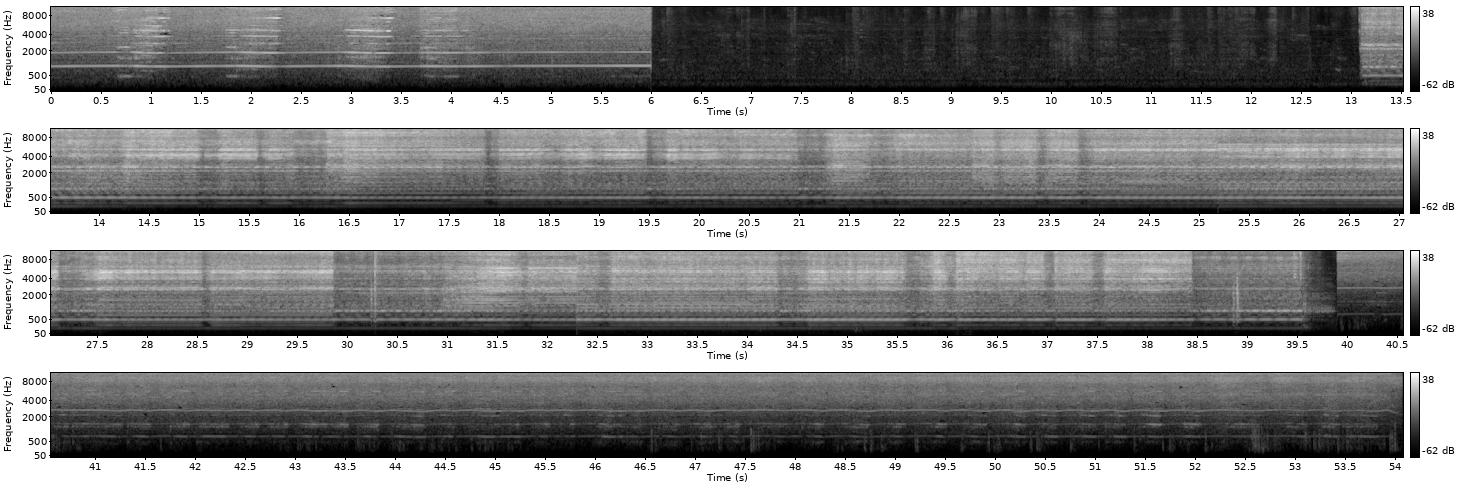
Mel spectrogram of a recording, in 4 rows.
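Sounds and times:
scroll saw cutting wood: 0:00.0 - 0:06.1, 0:13.1 - 0:54.0
angle grinder whine: 0:13.1 - 0:54.0.

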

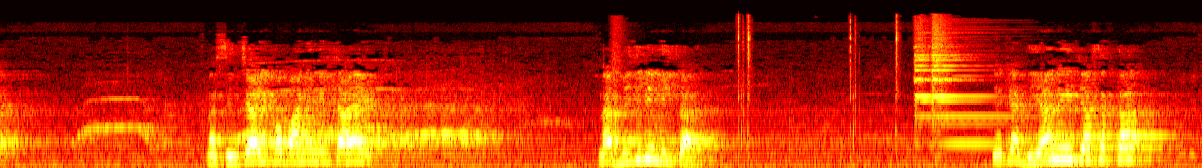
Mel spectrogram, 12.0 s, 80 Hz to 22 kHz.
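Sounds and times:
faint background noise: 0:00.0 - 0:12.0
man speaking over public address: 0:06.0 - 0:07.2, 0:09.9 - 0:11.8
held ringing tone: 0:09.0 - 0:10.6.

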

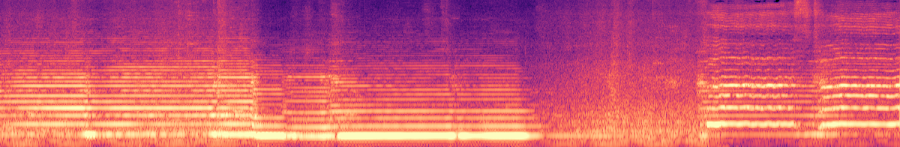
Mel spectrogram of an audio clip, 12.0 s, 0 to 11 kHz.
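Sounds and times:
cello bowing a low note: 0:00.0 - 0:12.0.

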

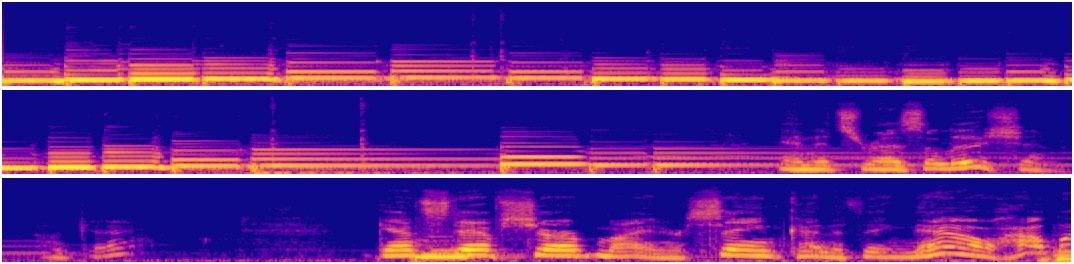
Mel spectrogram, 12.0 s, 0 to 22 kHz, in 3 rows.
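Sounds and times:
jazz guitar single-note line: 0:00.0 - 0:08.7, 0:09.4 - 0:12.0.

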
